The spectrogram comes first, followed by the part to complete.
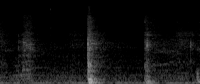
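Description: A sharp knock about a second in and a softer knock half a second later, as the scooter's metal suspension seat post and seat tube are handled and set down on the bench.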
